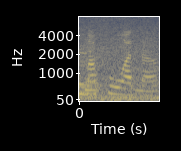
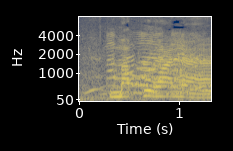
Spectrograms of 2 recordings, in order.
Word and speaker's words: Mapuana: Can you say Mapuana? Mapuana. Very good.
